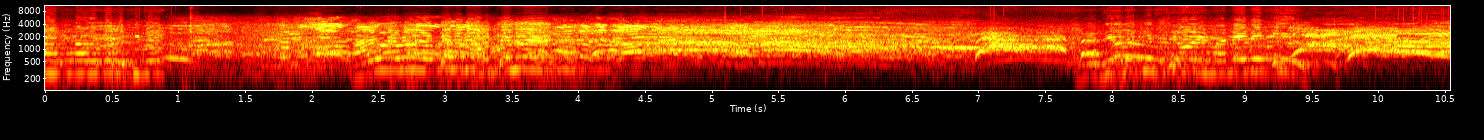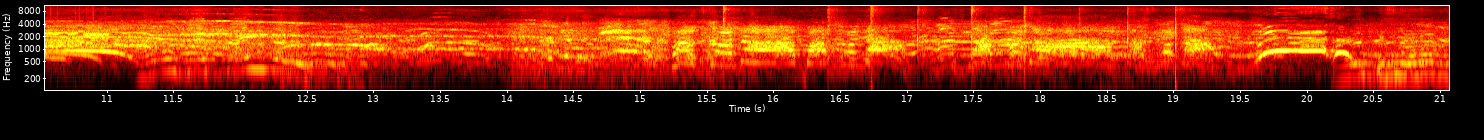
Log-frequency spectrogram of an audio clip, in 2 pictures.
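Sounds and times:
crowd cheering and shouting: 0.0 - 21.0.

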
